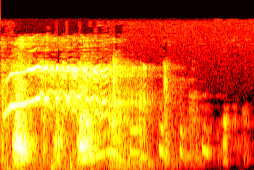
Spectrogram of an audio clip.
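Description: A horse named Blackie neighs alone outside a cabin: a loud, shrill whinny with rapid pulsing bursts that fades into a few short, breathy snorts after about a second and a half.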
